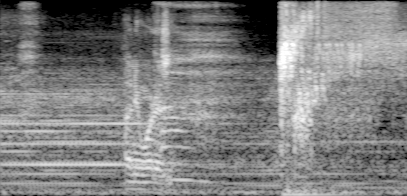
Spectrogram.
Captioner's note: groans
